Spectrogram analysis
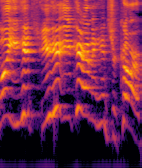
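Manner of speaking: high-pitched, giggly retelling; re-enacted amused explanation, voice lifted high; stifled laughter. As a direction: break it to him while fighting a laugh. Breaking bad news while stifling laugh.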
